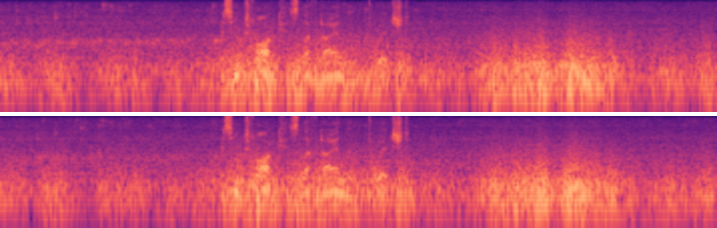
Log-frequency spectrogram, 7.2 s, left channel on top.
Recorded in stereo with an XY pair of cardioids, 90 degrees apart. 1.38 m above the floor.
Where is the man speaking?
10° left; by 4.1 s 35° right.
